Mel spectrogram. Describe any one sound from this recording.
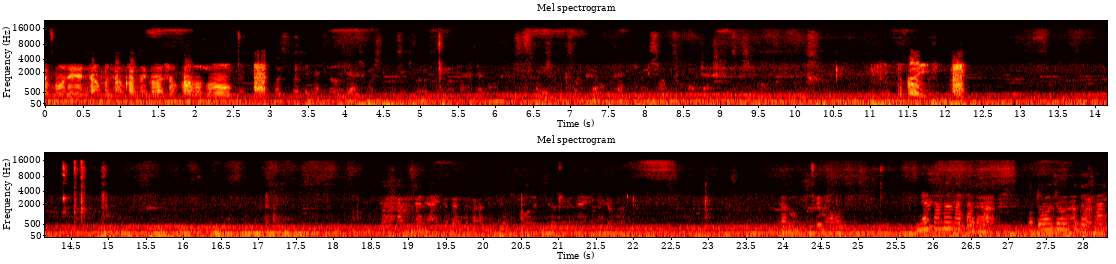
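A cable car hums and rumbles steadily as it glides along.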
